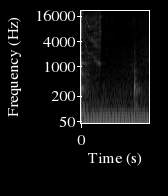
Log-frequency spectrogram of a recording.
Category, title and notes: Sound effects > Objects / House appliances
knife and metal beam vibrations clicks dings and sfx-059
Beam, Clang, ding, Foley, FX, Klang, Metal, metallic, Perc, SFX, ting, Trippy, Vibrate, Vibration, Wobble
